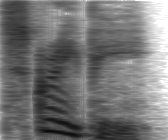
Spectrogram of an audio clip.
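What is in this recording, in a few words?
"scrapie", British English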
